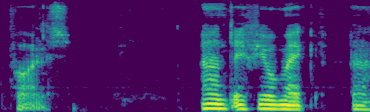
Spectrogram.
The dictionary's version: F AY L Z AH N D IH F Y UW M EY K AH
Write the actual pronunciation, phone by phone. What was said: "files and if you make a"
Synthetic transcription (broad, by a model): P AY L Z AH N D IH F Y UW M EY K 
